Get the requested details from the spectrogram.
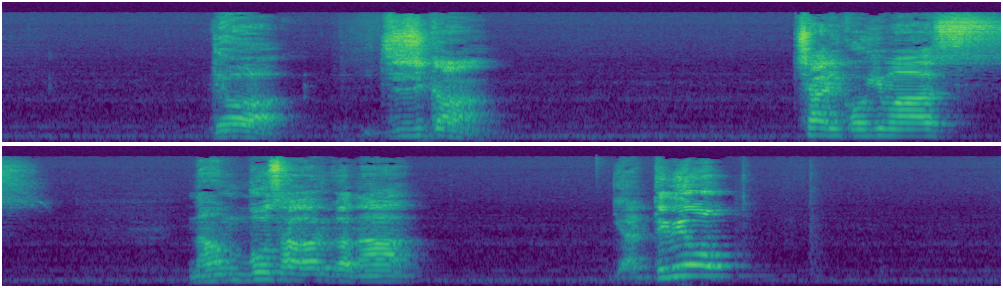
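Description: A man speaks animatedly in short bursts close by.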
